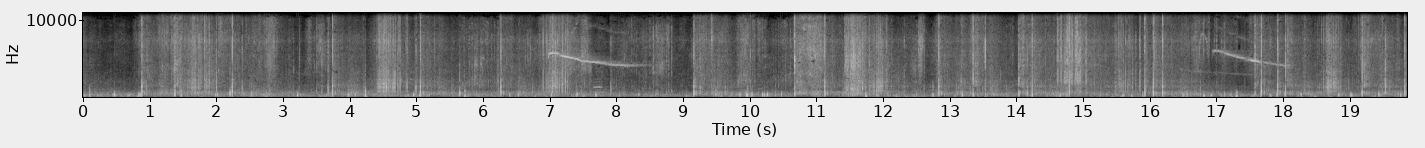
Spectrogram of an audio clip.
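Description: Fireworks going off in a continuous rattle of bangs and crackling. Twice a high whistle falls in pitch.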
